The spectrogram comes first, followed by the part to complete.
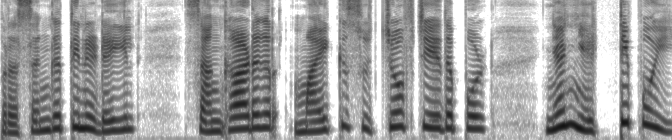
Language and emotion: Malayalam, surprised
